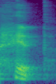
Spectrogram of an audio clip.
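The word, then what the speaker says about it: חית: Después tenemos la het. La het. Esta letra, este sonido se va a pronunciar un poco más atrás que la G y es más fuerte.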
